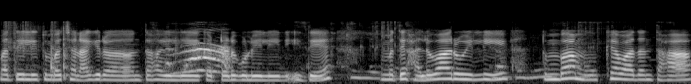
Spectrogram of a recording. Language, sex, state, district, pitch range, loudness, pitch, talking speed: Kannada, female, Karnataka, Mysore, 205-250 Hz, -17 LUFS, 225 Hz, 120 wpm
